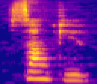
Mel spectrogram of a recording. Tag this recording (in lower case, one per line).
human voice
speech
female speech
